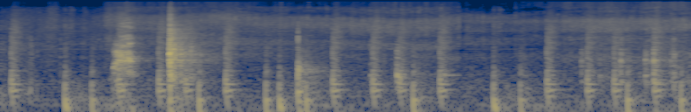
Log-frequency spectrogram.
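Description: Onions and hash browns fry in a pan for a simple hash, with black pepper added, giving a steady close sizzle broken by frequent rhythmic scrapes and clatters of stirring.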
